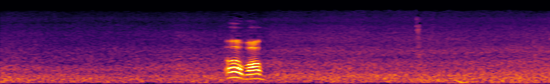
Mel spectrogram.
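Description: Steady broadband rush of sea waves and wind on the shore at Swanage, continuous and fairly even, with a man's short spoken remark briefly over it midway.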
